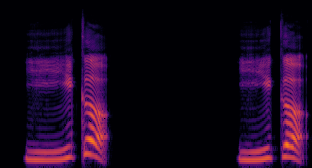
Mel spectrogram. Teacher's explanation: When 一 is followed by a fourth tone, It changes from the first tone to the second tone.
